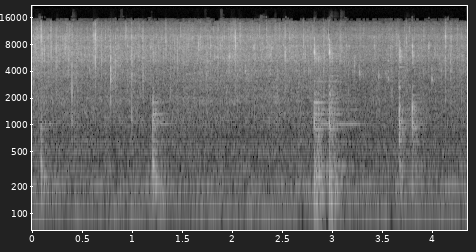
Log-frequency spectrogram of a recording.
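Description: Onions fry in a pan until they turn brown, a continuous close sizzle broken by a few sharp scraping stirs of the utensil, with no voices.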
